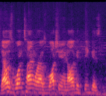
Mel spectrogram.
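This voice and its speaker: A man's voice: fairly high pitch, very fast, darkish tone, rough recording. Man chatting over background music. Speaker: co-host of a movie review show. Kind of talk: casual conversational film review.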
